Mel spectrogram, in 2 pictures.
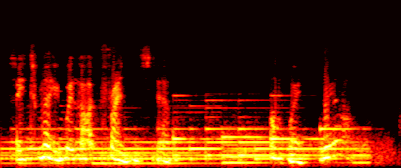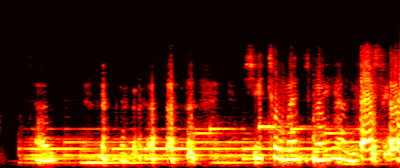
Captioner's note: laughs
